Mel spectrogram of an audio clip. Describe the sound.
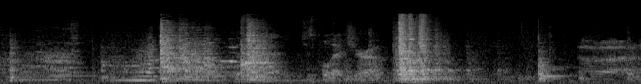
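A chair is dragged and shifted across a hard floor, pulled next to another chair, in several short, loud scraping bursts with knocks between them, while people talk faintly in the background.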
